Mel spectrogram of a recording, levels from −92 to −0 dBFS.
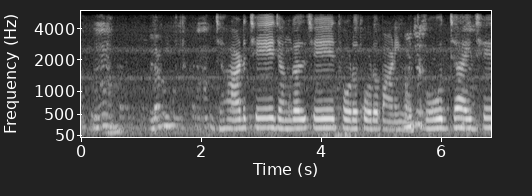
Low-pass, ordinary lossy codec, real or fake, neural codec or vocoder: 5.4 kHz; none; real; none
